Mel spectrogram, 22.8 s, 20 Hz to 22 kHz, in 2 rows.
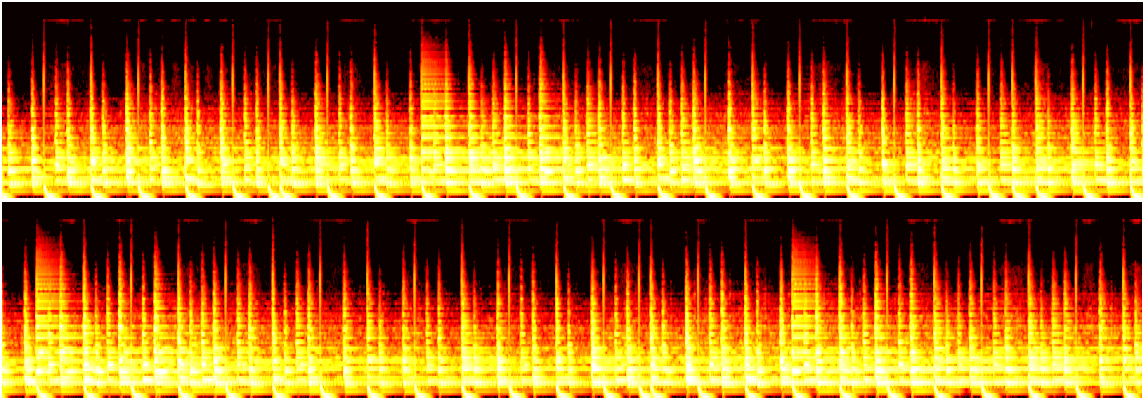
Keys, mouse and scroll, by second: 0.8 s, 6.6 r, 13.5-16.1 drag, 16.1 n, 17.6-20.0 drag, 20.0-20.3 scroll up 3, 20.7 scroll up 8, 21.7-22.6 scroll up 5, 22.6 shift+a.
